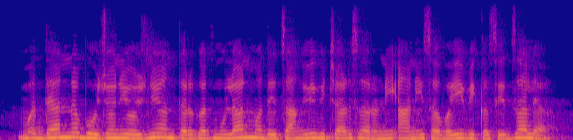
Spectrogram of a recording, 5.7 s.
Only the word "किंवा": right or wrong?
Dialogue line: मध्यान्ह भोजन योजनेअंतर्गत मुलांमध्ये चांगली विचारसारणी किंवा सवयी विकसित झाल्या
wrong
